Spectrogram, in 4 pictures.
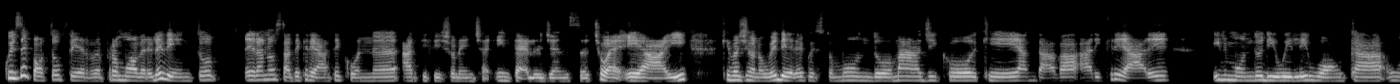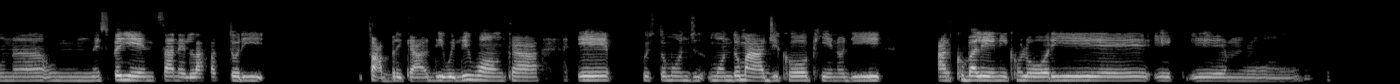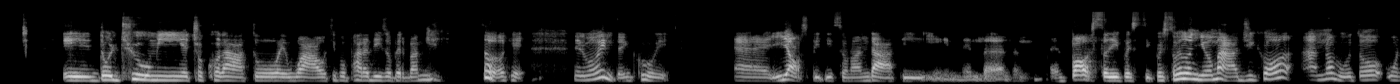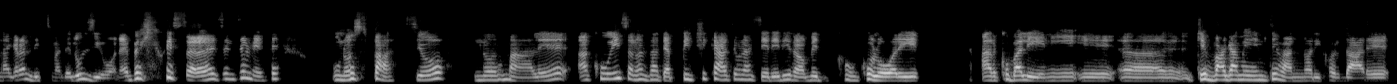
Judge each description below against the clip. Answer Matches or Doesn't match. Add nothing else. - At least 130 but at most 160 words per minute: Doesn't match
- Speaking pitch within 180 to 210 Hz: Matches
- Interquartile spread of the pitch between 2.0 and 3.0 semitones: Doesn't match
